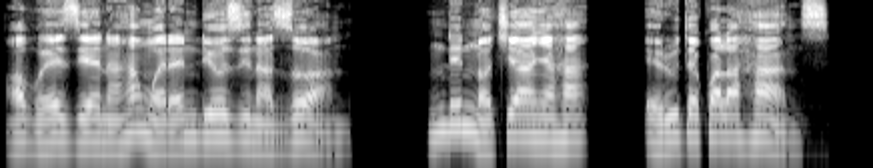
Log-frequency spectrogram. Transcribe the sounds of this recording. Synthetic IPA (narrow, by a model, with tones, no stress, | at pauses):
ɔ˦bʊ˨e˦zi˦e˦na˨ɦa˦ŋʷe˨ɾe˨n̩˦dɪ˦o˦zi˦na˨zo˦a̰˨n̩˨ | n̩˦dɪ˦n̩˦nɔ˨t͡ʃɪ˦a˦ɲa˦ɦa˦ | e˨ɾu˦t̬e˦kʷa˦la˦ɦa˦˨n̩˨s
